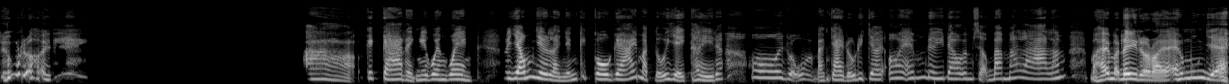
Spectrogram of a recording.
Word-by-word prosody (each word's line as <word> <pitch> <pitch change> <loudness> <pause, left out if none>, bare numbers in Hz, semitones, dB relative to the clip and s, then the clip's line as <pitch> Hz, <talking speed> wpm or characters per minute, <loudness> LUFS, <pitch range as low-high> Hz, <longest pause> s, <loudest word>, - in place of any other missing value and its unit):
Đúng - - 0
rồi. - - 0 2.5
À, 240 -6 -4
cái 285 - -3
ca 240 -3 +3
này 185 -6 -3
nghe 210 +2 -2
quen 230 0 +1
quen. 230 -4 +1 0.3
Nó 285 - -2
giống 280 +4 +6
như 265 -6 +4
là 195 - 0
những 180 +7 -5
cái - - -13
cô 235 -2 +6
gái 235 +6 0
mà 310 -2 -2
tuổi 190 +7 -3
dậy 180 -6 +1
thì 190 -3 -2
đó. 245 - -4 0.3
Ôi, 310 -2 -2
rủ 240 -2 -6
bạn 175 +2 -6
trai 210 -1 -1
rủ 195 +2 -3
đi 260 - -6
chơi, 235 -2 -3
"Ôi, 290 +4 -6
em 290 +1 -6
hổng 320 - -8
đi 280 -3 -5
đâu, 260 -2 -4
em 255 0 -7
sợ 255 - -7
ba 255 0 -2
má 275 +3 -5
la 260 -5 -3
lắm. 295 +6 -6 0.2
Mà - - -2
hễ - - +6
mà 260 - +3
đi 245 0 +10
được 210 -2 +5
rồi - - +5
em 240 - +3
hổng 270 +3 0
muốn 310 +1 +2
về", 235 - +5
250 Hz, 245 wpm, -22 LUFS, 230-285 Hz, 2.5 s, đi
